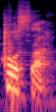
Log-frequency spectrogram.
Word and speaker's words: Xhosa: She is actually Xhosa. That's her ethnic group. Yeah. And technically it's pronounced Xhosa. but okay. Yeah. Yes. Xhosa.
